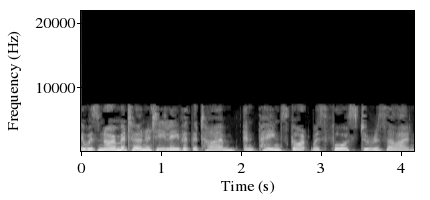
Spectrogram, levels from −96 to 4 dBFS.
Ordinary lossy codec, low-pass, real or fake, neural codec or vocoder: MP3, 32 kbps; 7.2 kHz; fake; vocoder, 44.1 kHz, 128 mel bands every 256 samples, BigVGAN v2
